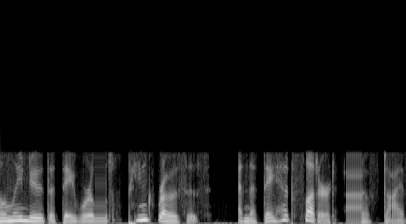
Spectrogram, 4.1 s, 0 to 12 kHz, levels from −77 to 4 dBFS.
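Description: At 0.96 to 1.06 s and again at 3.48 to 3.62 s the speech hits packet loss with the last packet repeated. The receiver keeps replaying the last packet it got, so you hear a robotic stutter buzzing at about 50 Hz, which fits 20 ms packets. All of it rides on the band-limited G.711 telephone sound.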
